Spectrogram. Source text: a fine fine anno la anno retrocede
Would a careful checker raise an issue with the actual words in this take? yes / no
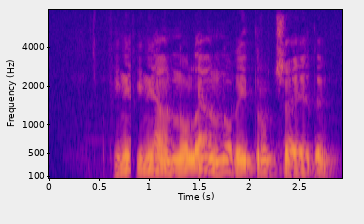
no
